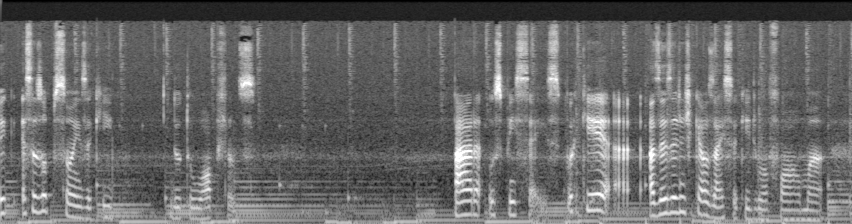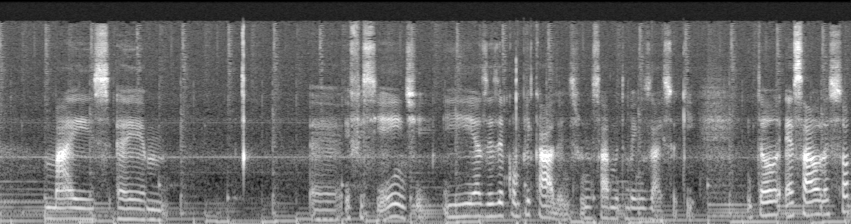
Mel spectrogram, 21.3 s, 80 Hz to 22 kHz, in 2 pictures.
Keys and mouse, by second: 0.3-2.2 drag, 3.7-4.8 drag, 5.5-7.1 drag, 20.9 click.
